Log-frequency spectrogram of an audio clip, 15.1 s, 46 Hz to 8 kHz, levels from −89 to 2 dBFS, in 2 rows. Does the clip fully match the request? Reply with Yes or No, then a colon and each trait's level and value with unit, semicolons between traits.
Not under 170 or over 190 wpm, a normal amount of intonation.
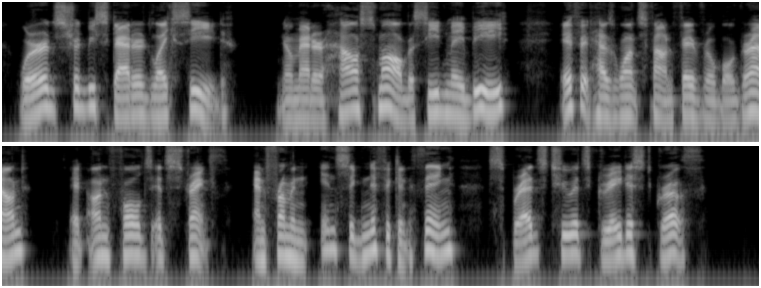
No: average, 140 wpm; average, 4.3 semitones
